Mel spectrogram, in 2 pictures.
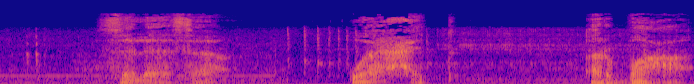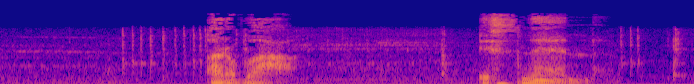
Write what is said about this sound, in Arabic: مددت إصبعي إلى قرص الهاتف وضغطت على السماعة ما بين أذني وكتفي لأتمكن من تقليب دفتر الأرقام الصغير.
